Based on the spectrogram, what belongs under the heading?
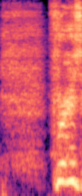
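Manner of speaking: high-pitched mock yell; mock police shout. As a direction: burst in with a high imitated command. Acts police bursting in.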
